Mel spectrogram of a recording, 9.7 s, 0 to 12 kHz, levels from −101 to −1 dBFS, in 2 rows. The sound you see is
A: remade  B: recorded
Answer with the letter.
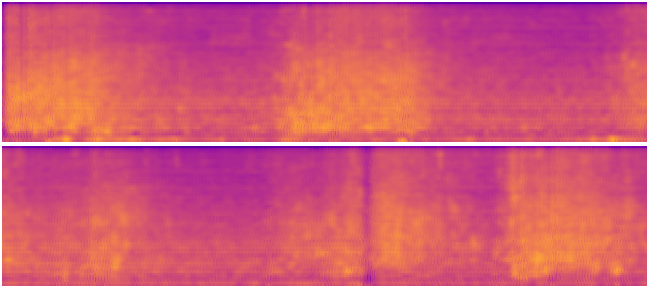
A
